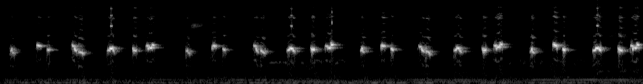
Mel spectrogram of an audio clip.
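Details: Yellow-vented bulbul singing a long trill (ropel). Short whistled, bubbly notes come in a fast, steady string of about three to four per second with uneven pitch steps, and there is no other sound.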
